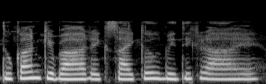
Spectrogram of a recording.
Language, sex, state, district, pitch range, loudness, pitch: Hindi, female, West Bengal, Alipurduar, 240-270 Hz, -14 LUFS, 250 Hz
